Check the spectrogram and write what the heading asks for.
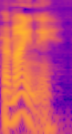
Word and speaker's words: Hermione: Hermione.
